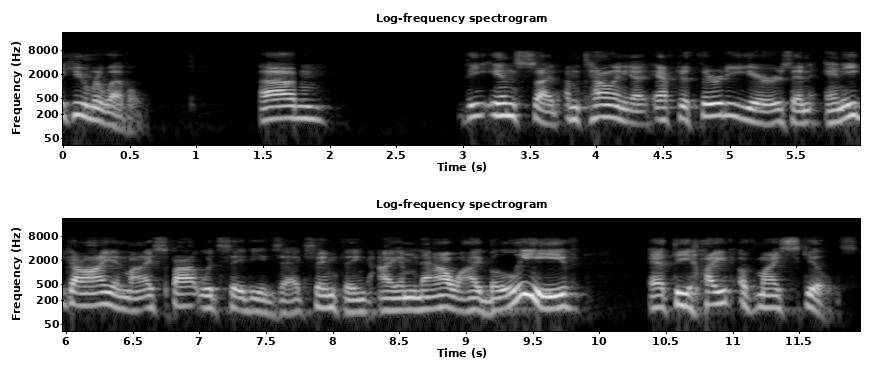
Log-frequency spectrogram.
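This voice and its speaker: Here a man uses a normal speaking voice at a fairly high pitch. He talks at a moderate pace with lively intonation. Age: 60s. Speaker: film script supervisor and director. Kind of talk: interview.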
